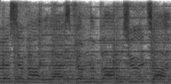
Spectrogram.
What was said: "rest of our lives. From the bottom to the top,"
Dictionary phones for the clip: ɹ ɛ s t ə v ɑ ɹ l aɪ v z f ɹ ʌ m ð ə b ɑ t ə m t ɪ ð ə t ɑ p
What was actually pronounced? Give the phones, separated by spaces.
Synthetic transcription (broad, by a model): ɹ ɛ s ə v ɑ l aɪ z f ɹ ʌ m ð ə b ɑ t ə m t ɪ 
